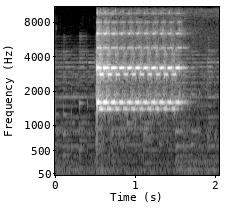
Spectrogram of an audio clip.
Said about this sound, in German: Es klingelt.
